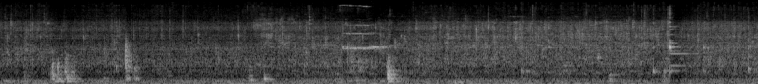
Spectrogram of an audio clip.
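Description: Chicken joints frying in hot oil, with a steady low sizzle, soft crackles and a few sharper pops and spatters, close by with no talking.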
